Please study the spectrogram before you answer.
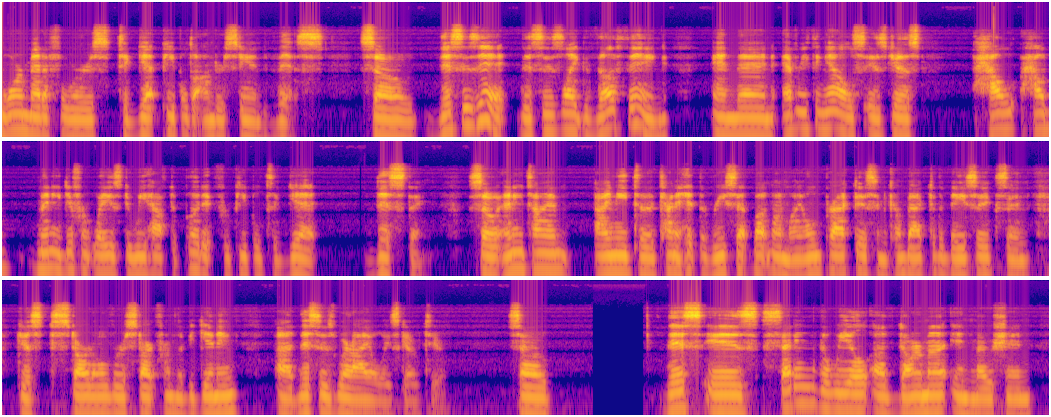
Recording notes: Horrible Audio. Sorry about the terrible audio in this one. We're new to this format.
